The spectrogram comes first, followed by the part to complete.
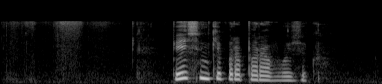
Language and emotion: Russian, neutral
